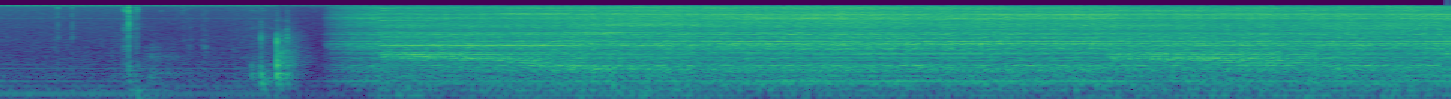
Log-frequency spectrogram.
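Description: Two light taps, then a small benchtop band saw starts about three seconds in and runs steadily while a cardboard tab is held against its band to feather the tab's edge.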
